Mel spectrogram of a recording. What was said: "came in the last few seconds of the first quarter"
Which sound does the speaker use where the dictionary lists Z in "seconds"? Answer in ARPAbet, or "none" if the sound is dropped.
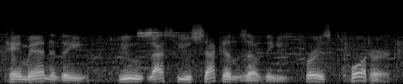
Z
